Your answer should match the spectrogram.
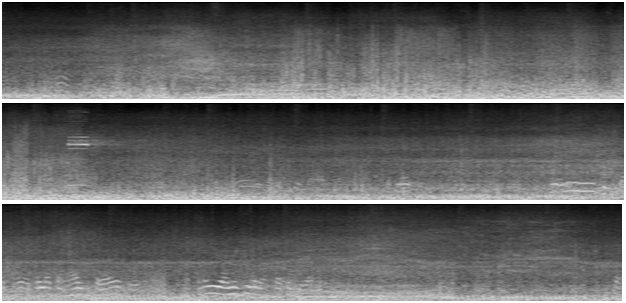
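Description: Motorcycle riding at road speed: steady low engine and road rumble with wind buffeting the microphone. A brief high beep sounds about eight and a half seconds in.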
